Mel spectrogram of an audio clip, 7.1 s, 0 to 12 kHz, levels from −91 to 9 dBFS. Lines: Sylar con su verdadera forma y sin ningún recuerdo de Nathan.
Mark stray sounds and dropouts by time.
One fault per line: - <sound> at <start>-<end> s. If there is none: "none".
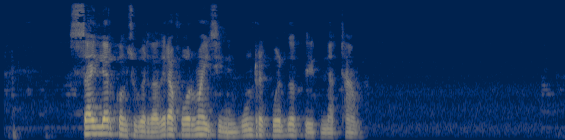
none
